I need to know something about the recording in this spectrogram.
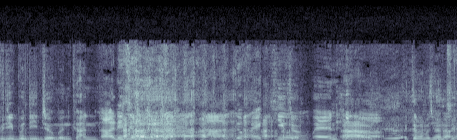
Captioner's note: laugh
